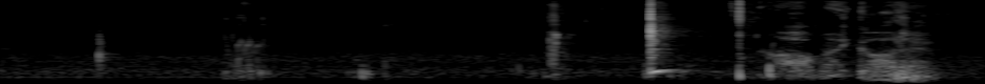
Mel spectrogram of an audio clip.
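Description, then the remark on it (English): Quiet sipping from a drink: scattered wet mouth clicks and small slurps over several seconds, ending in a longer gulping swallow, with no talking. “Okay, mouth's a bit dry, sip time.”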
